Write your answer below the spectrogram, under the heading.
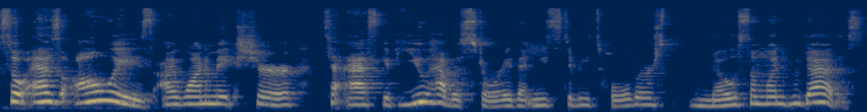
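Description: Here is a plain, everyday voice from a woman with a fairly high pitch. She talks at a moderate pace with big swings in loudness. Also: lively intonation. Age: 40s. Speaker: podcast host. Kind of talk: scripted outro; casual chat.

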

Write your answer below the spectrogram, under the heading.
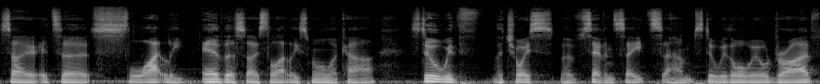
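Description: In an Australian accent, a man speaks at a very slow pace and fairly low pitch, with ordinary pitch variation and hardly any pauses. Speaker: motoring journalist, senior editor. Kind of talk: casual chat.

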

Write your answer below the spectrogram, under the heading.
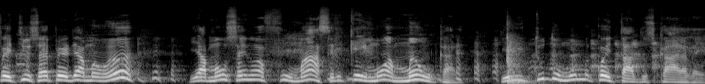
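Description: Amid noticeable background noise, a man with a high pitch talks at a fairly quick pace with lively intonation. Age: 50s. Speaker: podcast co-host. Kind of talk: casual chat.

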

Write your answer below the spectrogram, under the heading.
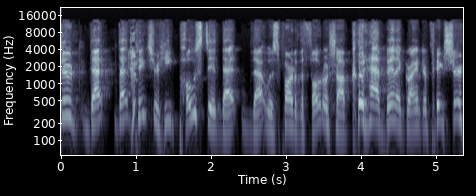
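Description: Here is a man with an American accent and a high pitch. He talks at a moderate pace with lively intonation and hardly any pauses. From Louisiana, Acadiana (Cajun country). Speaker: libertarian activist. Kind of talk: casual chat. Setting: video call.

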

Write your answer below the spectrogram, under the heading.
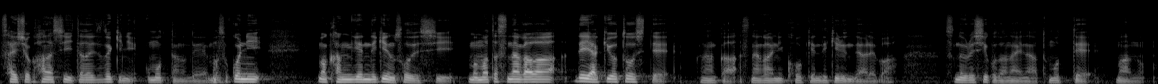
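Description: Over a silent background in a very clean recording, a man with a fairly low pitch speaks at a very fast pace, his intonation lively and his loudness swinging widely. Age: 30s. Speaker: baseball team manager. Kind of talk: radio interview.

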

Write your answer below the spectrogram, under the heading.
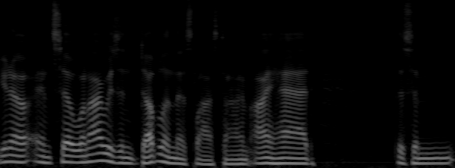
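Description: A man with an American accent and a plain, everyday voice speaks at a moderate pace and fairly low pitch with ordinary pitch variation, on a very clean recording with a silent background. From Chicago. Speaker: improv coach. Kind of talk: casual chat. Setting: studio.

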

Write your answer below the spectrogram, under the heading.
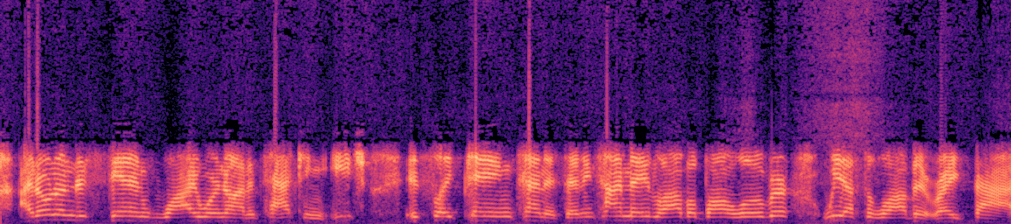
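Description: A woman speaks at a moderate pace and medium pitch in a normal speaking voice. Her loudness stays very even and her intonation fairly even. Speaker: caller. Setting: phone call.

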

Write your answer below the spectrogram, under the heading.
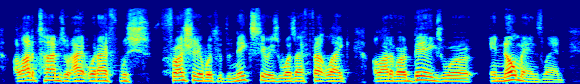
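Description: Here a man speaks with an American accent. His pitch is fairly high. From New York City. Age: 20s. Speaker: basketball coach and podcaster. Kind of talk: casual interview chat. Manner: fast, repeats words often.

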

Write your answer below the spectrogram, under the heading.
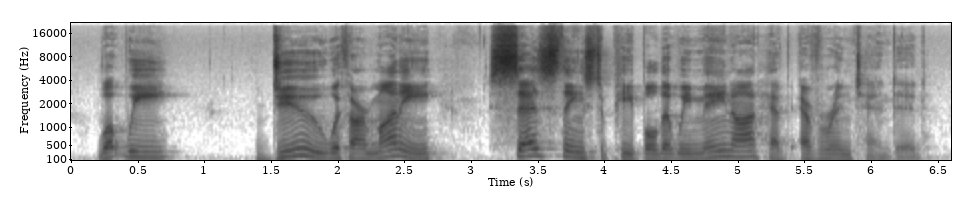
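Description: A man in a Californian accent, fairly high-pitched, at a fairly slow pace. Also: ordinary pitch variation. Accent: Californian American. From Los Angeles. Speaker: podcast host. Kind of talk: interview.

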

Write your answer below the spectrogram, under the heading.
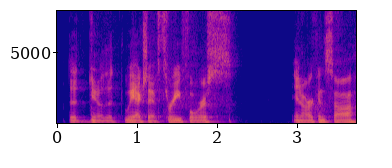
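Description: In an American accent, a man speaks with a fairly low pitch, a bright, sharp tone and monotone, flat intonation, in a very clean recording with a silent background. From East Central Missouri. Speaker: wildlife biologist. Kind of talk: casual interview.

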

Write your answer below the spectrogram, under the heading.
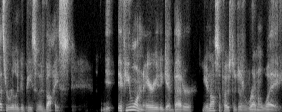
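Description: In an American accent, a man talks at a fairly quick pace with a medium pitch and ordinary pitch variation. It is a normal speaking voice, set against a quiet background. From southern Ohio, Appalachian. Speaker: outdoor podcaster. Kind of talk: casual chat.

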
